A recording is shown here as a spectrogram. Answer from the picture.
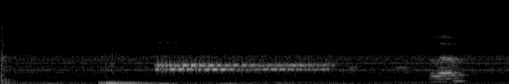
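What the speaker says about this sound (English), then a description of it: "I told you the phone was going to ring." A telephone rings in one warbling electronic burst lasting about two seconds, faint and slightly distant over a low background hum, with a brief tonal blip shortly after.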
